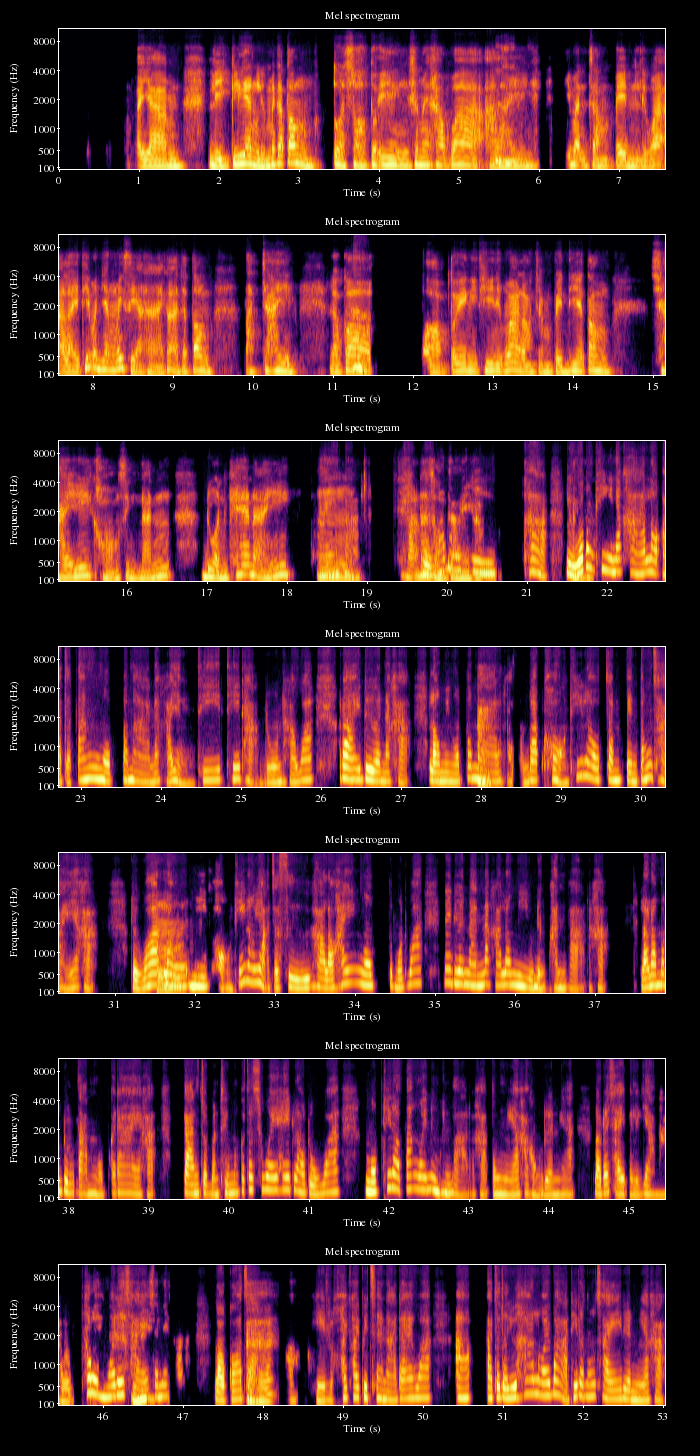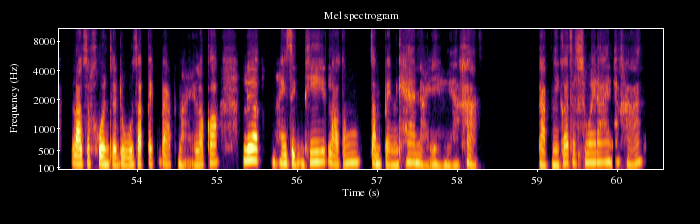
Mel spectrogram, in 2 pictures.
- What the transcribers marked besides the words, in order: none
- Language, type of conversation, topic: Thai, advice, คุณมักซื้อของแบบฉับพลันแล้วเสียดายทีหลังบ่อยแค่ไหน และมักเป็นของประเภทไหน?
